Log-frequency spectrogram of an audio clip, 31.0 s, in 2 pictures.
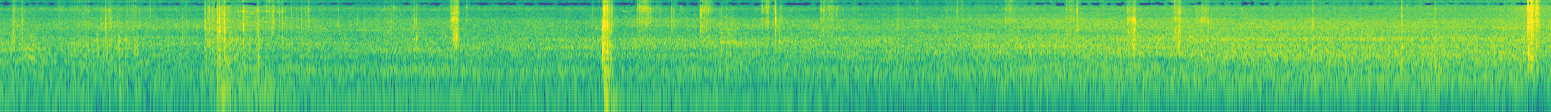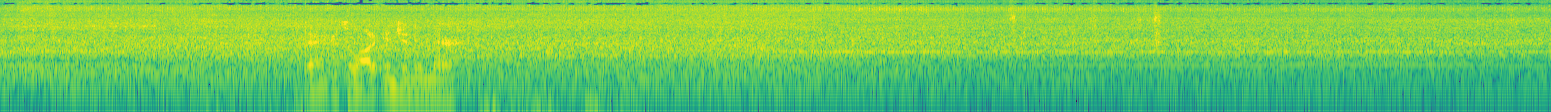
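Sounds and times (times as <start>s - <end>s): car engine idling: 0.0s - 31.0s
car door shutting: 6.0s - 6.4s.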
